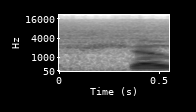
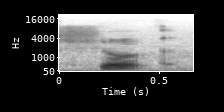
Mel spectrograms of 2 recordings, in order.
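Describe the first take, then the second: First: The name ends with a long vowel. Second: The name ends with a K sound. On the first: The speaker calls it right. "That's pronounced show in fucking English" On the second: The speaker calls it wrong. "there's no way you pronounce S H O U G H as shook"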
